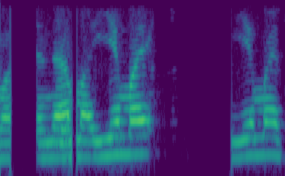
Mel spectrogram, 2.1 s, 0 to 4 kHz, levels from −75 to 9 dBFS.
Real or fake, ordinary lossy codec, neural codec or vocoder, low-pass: real; AAC, 32 kbps; none; 3.6 kHz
